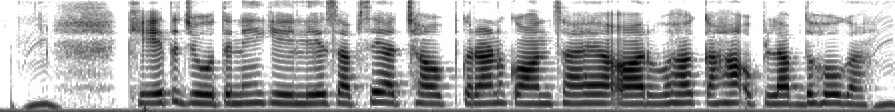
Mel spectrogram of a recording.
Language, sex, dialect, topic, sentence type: Hindi, female, Garhwali, agriculture, question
